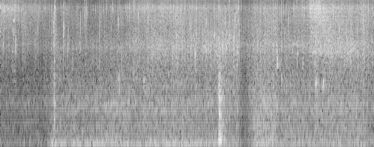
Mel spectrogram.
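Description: Butter sizzling in a hot wok, then eggs cracked in and frying, the sizzle getting louder about six seconds in as more eggs go in.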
